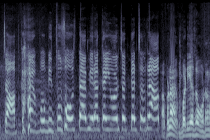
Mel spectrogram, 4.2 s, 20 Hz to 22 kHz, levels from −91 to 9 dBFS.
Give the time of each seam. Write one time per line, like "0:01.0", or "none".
0:03.2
